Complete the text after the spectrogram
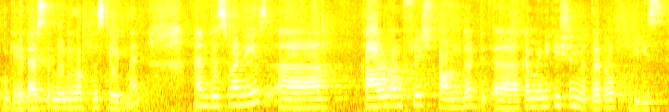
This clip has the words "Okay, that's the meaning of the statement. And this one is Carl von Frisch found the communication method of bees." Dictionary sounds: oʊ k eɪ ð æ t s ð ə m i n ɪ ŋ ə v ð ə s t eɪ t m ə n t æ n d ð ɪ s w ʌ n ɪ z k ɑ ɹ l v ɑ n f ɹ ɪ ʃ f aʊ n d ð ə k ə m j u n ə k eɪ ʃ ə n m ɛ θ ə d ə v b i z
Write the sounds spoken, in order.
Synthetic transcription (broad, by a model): oʊ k eɪ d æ t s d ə m i n ɪ ŋ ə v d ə s t eɪ t m ə n t æ n d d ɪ s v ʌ n ɪ z k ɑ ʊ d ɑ n f ɹ ɪ ʃ f aʊ n d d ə k ə m j u n ə k eɪ ʃ ə n m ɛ t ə d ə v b i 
